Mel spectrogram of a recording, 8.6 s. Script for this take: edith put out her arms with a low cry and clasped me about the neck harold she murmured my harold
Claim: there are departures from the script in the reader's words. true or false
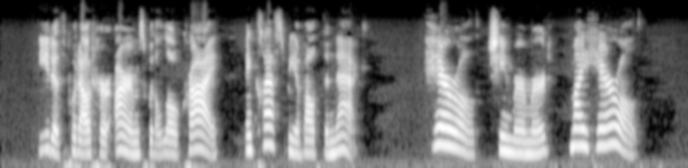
false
